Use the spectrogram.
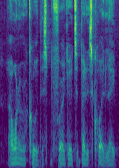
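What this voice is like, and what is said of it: Hushed quiet voice. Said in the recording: “I'm speaking in a hushed voice ... this is a hushed tone”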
